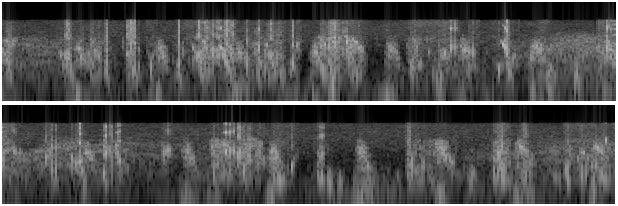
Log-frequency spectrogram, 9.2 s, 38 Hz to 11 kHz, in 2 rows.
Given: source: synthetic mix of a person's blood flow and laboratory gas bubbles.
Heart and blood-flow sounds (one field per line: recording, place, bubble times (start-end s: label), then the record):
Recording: Doppler ultrasound of blood flow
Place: subclavian vein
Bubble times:
0.00-0.12 s: bubbles
0.41-0.84 s: bubbles
0.90-1.17 s: bubbles
1.28-1.77 s: bubbles
1.80-2.25 s: bubbles
2.35-2.74 s: bubbles
3.04-3.58 s: bubbles
3.68-3.88 s: bubbles
3.94-4.18 s: bubbles
4.46-4.76 s: bubbles
4.89-5.05 s: bubbles
5.09-5.25 s: bubbles
5.33-5.55 s: bubbles
5.79-5.89 s: bubbles
6.15-6.59 s: bubbles
6.62-6.82 s: bubbles
6.93-7.05 s: bubbles
7.62-7.95 s: bubbles
8.28-8.60 s: bubbles
8.80-9.21 s: bubbles
From the record:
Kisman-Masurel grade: 242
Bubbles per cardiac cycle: several, 3 to 8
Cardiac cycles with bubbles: 100%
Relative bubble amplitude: moderate (0.250 to 0.450)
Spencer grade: 3 (all of the cardiac periods contain showers or single bubble signals, but not dominating or overriding the cardiac motion signals)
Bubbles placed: anywhere in the cardiac cycle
